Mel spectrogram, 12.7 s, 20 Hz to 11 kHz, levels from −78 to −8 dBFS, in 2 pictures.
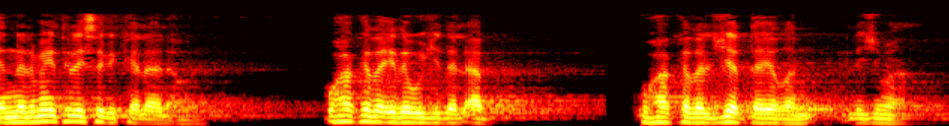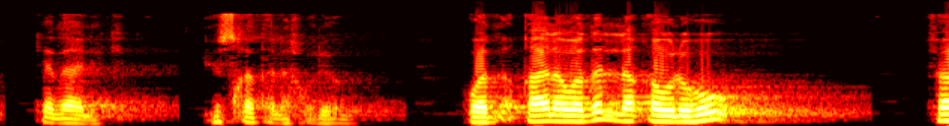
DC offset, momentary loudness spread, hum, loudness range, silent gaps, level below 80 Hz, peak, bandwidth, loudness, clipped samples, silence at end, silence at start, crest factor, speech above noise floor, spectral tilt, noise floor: under 0.1%; 22 LU; none; 12 LU; 4.06-4.12 s; -64 dBFS; 0 dBFS; 8 kHz; -16 LUFS; 0.1%; 0 s; 0 s; 16 dB; 41 dB; -6.5 dB/octave; -56 dBFS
